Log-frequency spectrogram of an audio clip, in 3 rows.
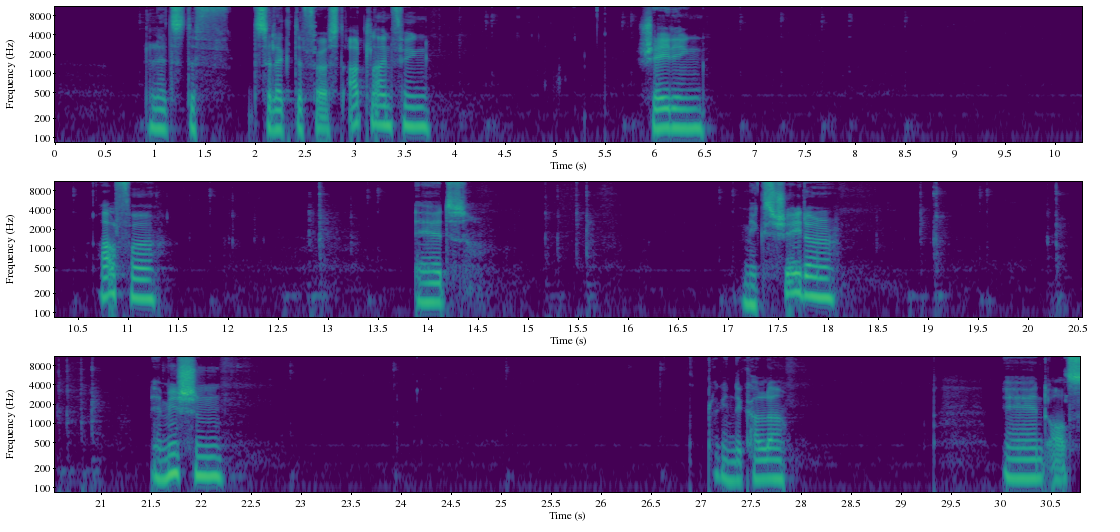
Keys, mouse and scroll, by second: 3.9 middle click, 4.4 click, 5.8 click, 26.6 click.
